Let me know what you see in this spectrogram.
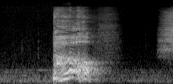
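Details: Adult man gives a single harsh, throaty cough, acted as a nervous cough in a comedy skit, fading away with another sound starting at the end.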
